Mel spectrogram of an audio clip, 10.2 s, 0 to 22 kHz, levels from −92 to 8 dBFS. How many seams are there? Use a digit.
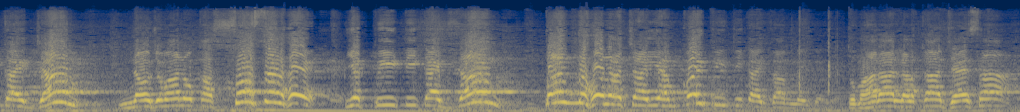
2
